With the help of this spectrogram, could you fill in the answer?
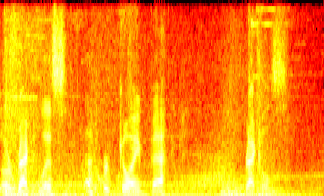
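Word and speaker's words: Rekkles: from going back reckles technically it is written reckles yeah it is he spell it fanatically all the way back in his first major tournament IPL 5 the reckles and Reckless debate was in full swing I still want to call him reckles but I'm just gotten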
